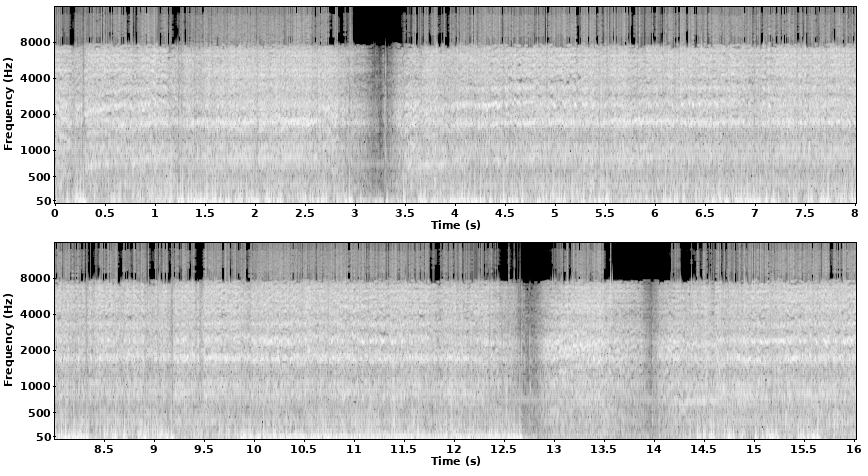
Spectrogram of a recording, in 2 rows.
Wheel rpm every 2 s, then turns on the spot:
210, 130, 210, 230, 230, 230, 110, 180.
none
